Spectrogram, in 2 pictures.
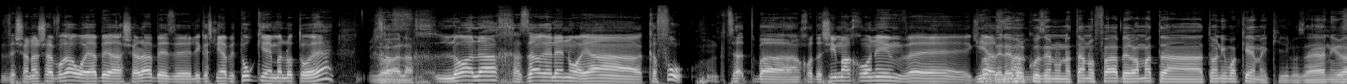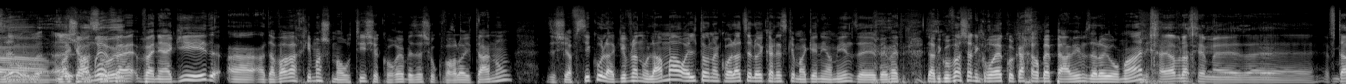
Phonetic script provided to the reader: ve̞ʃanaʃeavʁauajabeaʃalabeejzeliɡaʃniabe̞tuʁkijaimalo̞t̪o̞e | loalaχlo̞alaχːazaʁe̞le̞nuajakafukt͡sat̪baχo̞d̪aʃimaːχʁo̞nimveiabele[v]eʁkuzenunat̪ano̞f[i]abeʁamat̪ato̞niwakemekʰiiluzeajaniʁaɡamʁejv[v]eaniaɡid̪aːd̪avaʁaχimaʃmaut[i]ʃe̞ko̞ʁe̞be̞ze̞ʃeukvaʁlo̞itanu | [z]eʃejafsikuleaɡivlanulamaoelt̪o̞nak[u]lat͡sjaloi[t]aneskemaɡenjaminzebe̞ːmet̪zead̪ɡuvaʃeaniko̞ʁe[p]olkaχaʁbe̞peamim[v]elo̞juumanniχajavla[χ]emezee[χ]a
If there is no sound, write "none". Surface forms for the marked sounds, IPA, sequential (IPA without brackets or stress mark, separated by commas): v, a, v, i, z, o, k, k, z, χ, f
